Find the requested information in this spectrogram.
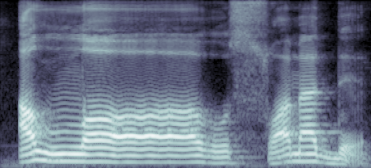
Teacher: اللہ کے یہاں لام کو بھی موٹا پڑھیں، اس لیے کہ اللہ کے لام سے پہلے یہاں حمزہ پا زبر ہے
